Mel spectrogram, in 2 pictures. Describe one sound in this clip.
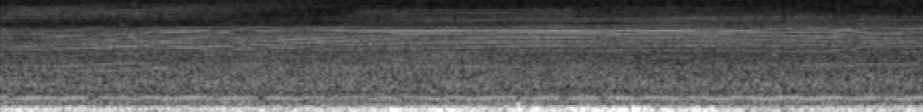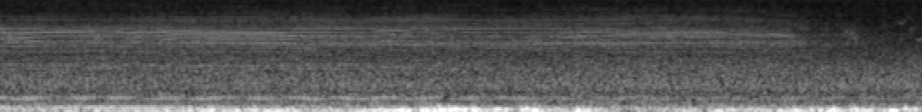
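A small drone buzzes high overhead.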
